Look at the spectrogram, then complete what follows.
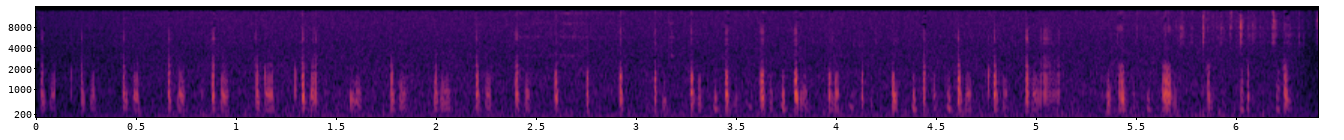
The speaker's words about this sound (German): Hier haben wir noch einen Maulwurf beim Eingraben.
